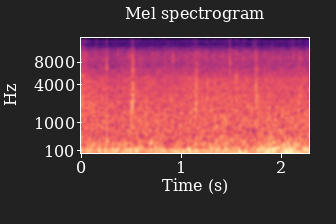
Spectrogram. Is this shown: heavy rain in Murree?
yes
